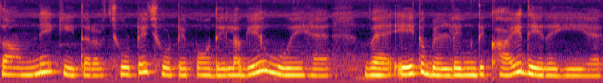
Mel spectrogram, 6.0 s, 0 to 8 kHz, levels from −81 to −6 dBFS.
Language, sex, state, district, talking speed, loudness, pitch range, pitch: Hindi, female, Uttar Pradesh, Hamirpur, 150 wpm, -15 LUFS, 200-225 Hz, 205 Hz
